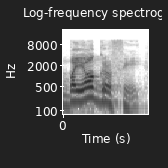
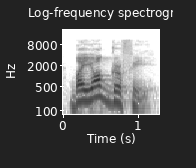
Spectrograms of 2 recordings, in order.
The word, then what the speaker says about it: biography: Let's take, for example, geography or biography, lexicography, and so on. the syllable immediately preceding gr is o. So, geography, biography, lexicography, calligraphy, and so on.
